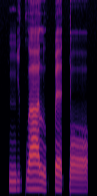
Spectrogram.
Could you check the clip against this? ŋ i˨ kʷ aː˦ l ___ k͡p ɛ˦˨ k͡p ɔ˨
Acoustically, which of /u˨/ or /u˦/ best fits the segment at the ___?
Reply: u˨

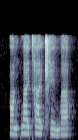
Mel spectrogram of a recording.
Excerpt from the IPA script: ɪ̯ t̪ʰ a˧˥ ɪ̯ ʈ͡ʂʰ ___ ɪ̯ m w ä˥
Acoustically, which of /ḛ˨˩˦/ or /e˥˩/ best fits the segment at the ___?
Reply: e˥˩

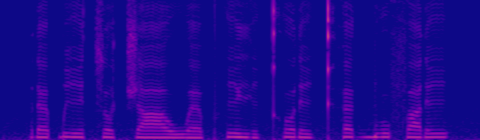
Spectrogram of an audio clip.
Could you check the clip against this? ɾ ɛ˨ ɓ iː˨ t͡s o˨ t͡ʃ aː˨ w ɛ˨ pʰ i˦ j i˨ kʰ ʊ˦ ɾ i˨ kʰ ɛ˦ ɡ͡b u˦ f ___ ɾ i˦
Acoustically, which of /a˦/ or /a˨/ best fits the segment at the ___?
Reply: a˦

